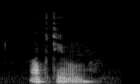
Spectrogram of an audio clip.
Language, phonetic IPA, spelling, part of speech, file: Polish, [ɔpˈtʲĩmũm], optimum, noun, LL-Q809 (pol)-optimum.wav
